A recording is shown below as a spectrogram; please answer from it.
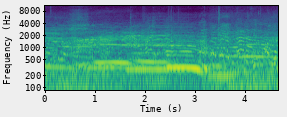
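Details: Sahiwal bull calves, about six to seven months old, for sale to Dhaka farmers on 29 December 2024. A long steady moo lasts about three seconds, then slides down to a lower bellow, with crowd murmur behind.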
